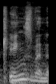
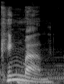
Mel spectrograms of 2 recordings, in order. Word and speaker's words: Kingman: of kingman or kingman i thought i said kingsman it's like hey kingsman we're going to kingsman but it's actually pronounced kingman ah but at the same time oh and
